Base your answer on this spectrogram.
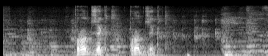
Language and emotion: Russian, neutral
